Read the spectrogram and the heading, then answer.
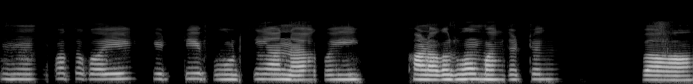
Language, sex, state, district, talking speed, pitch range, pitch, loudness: Rajasthani, female, Rajasthan, Churu, 130 wpm, 220-240 Hz, 230 Hz, -20 LUFS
